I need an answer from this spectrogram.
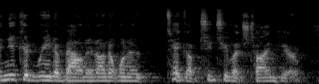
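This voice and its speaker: Speaking fairly quickly, a woman with a plain, everyday voice shows ordinary pitch variation. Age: 60s. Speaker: travel vlogger. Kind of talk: casual tutorial. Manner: chatty.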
